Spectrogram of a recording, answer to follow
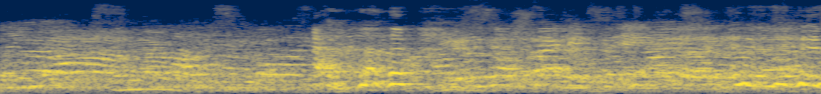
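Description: Several people talking over one another in a room: background chatter with no single clear voice.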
